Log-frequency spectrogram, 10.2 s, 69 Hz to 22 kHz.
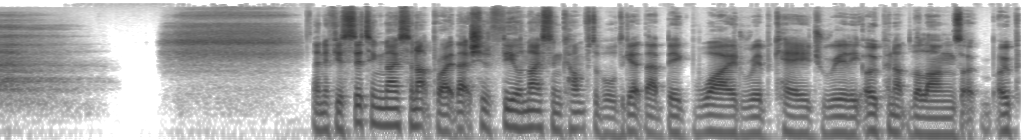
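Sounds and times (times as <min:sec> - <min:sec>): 
big deep breaths through the mouth: 0:00.0 - 0:03.2
speech: 0:03.2 - 0:10.2.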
